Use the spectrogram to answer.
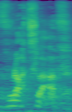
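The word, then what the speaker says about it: Wrocław: so it looks like rla rla but it's pronounced RAV which is one of the few Polish names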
